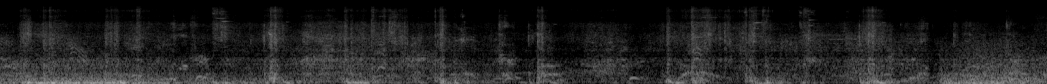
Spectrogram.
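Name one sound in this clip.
Weapons slash and clash against monsters.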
